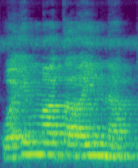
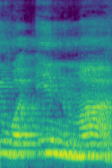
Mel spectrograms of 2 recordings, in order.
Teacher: نون اور میم آپس میں قریب قریب آ گئے، اسی وجہ سے آپس میں اس کا ادغام ہو گیا، ایک دوسرے میں مدغم ہو گئے، تو اصل میں یہ وَإِنْمَا ہے۔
